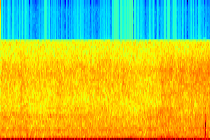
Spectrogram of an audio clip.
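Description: A fishing boat's engine running at a steady pace with a low, even hum. There is a brief knock a little over a second in.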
